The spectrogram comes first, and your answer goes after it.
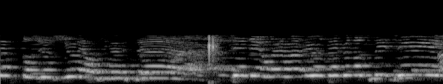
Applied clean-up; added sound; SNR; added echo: classical method WPE with log-MMSE.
